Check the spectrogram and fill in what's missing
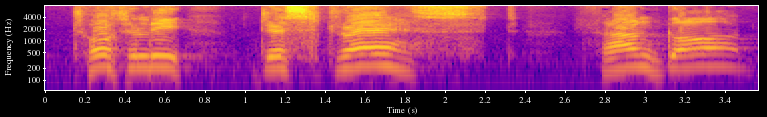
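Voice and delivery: loud, impassioned pulpit delivery; fervent preaching. Acted. Preacher urging the congregation on, fervent and loud. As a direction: preach it out with conviction.

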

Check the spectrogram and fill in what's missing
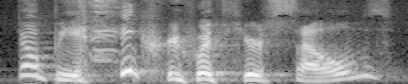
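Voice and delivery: a real laugh breaks up the verse; laughing through it. Real, not acted. Preacher laughing as he repeats Joseph's line. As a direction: chuckle as you repeat it.

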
